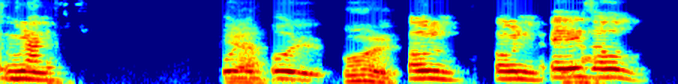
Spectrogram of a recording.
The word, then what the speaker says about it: Hull: It's not yeah, if you're saying Hull, it's not right. It's not right. You're not from Hull if you don't say it like that.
